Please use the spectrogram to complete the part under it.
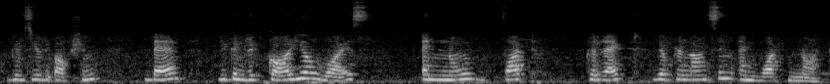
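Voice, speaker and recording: A woman's voice: mid-range voice, darkish tone, a little hiss or hum, low-quality recording. A young woman, giving an encouraging online lesson as a spoken coach, speaking directly to her viewers. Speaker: spoken English skills coach.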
